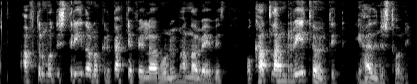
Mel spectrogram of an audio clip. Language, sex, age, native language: Icelandic, male, 40-49, Icelandic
